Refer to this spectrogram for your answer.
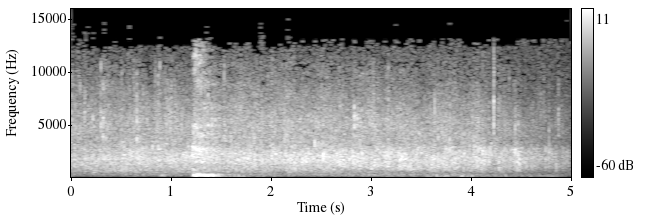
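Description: A crowd gives itself a big round of applause, a dense wash of many hands clapping that holds at an even loudness for the whole stretch, with a brief low thump near the start.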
